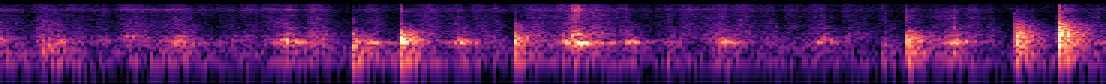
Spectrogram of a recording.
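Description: Chalk writing on a blackboard: irregular taps and short scratching strokes as letters are written.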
